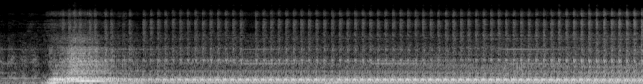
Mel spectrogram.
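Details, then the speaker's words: 2008 Aston Martin V8 Vantage 4.7, average mileage and condition; starts and settles to idle with a deep, steady knock of about three a second from a failed big-end bearing, needing a crankshaft, rods and possibly pistons. "we've got a 4.7 2008 car here it's of average Mars and average condition and it's got a big M bearing failure as you can hear from this video"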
